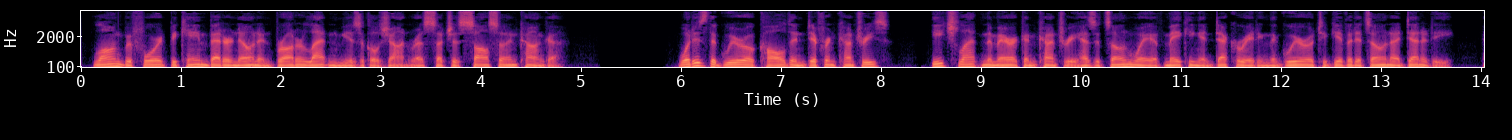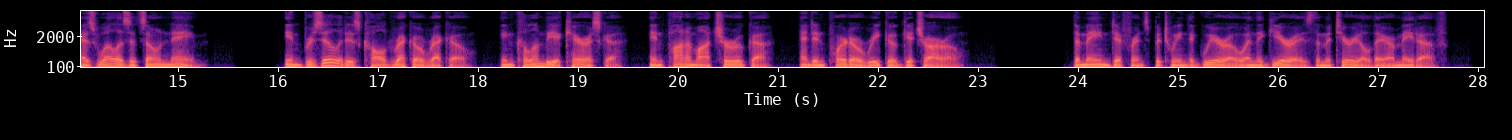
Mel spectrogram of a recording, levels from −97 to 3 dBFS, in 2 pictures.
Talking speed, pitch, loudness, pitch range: 180 wpm, 95 Hz, -24 LUFS, 85-105 Hz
